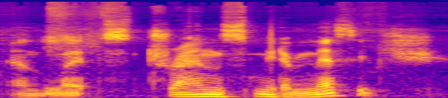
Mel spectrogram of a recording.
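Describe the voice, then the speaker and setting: A man with a low, gravelly voice hosts a casual DIY demonstration. He talks slowly and hesitantly, searching for words, with a lively swing in his pitch. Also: music in the background. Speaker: DIY video host.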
